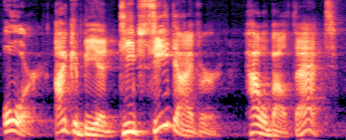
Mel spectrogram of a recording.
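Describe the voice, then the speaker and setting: An eager young turtle boy from a children's storybook, read by a man. He is full of big dreams and his words tumble out with lively swings of pitch. The tone is bright and forward. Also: measured pace, slightly rough, exaggerated voice. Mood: excited.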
